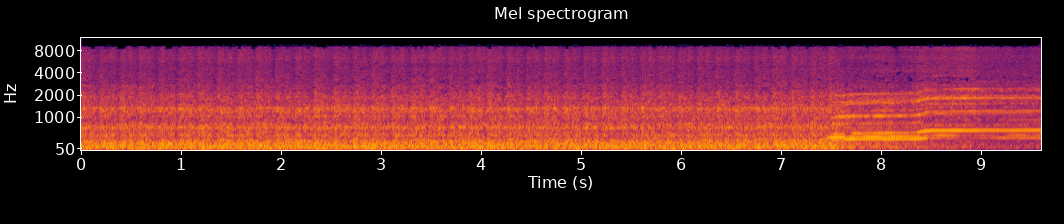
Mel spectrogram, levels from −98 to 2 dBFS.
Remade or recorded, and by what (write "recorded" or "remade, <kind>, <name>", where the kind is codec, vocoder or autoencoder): recorded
